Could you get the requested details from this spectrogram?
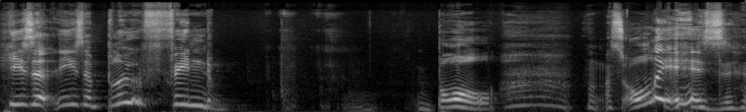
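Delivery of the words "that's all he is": voice breaking and cracking mid-line. Talking about a character the speaker hates: voice cracking. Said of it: "What was that voice crack?".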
